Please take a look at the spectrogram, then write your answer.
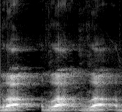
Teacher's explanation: ర ర ర ర అంటే దంత మూలం దగ్గర పలుకుతుంది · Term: దంత మూల్యము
